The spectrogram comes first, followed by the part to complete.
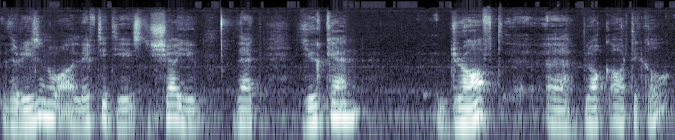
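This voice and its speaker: Over noticeable background noise, a man with a non-native accent speaks at a moderate pace with fairly even intonation and a fairly low pitch. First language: not English. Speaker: web developer. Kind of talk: tutorial. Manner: halting, frequent ums.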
